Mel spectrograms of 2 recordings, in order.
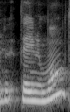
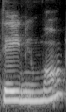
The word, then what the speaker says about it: denouement: I mean, it's like denouement or denouement. You could drop the T where the Denouement. T isn't Yeah, yeah, enunciated.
